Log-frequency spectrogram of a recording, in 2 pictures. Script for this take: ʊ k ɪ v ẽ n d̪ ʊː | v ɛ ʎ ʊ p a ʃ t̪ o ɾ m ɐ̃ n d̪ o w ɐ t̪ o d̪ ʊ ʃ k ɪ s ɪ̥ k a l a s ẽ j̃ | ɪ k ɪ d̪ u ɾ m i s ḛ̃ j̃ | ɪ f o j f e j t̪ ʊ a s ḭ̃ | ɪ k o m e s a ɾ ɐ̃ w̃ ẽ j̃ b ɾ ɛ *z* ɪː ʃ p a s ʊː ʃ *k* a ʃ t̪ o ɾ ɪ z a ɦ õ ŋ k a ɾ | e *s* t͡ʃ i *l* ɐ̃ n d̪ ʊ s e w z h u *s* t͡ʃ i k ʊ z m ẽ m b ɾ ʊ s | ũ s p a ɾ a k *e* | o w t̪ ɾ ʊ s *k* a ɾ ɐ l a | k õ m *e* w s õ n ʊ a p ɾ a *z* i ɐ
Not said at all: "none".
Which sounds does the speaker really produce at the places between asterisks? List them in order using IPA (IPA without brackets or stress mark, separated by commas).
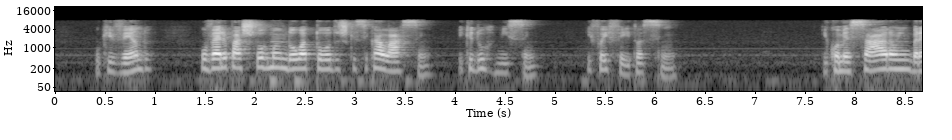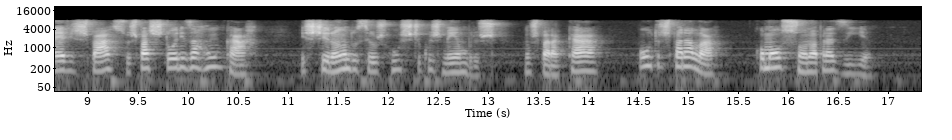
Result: v, p, ʃ, ɾ, ʃ, a, p, a, z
